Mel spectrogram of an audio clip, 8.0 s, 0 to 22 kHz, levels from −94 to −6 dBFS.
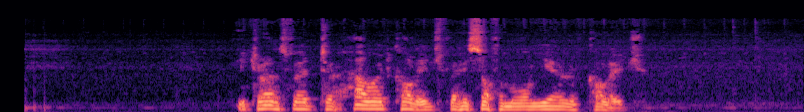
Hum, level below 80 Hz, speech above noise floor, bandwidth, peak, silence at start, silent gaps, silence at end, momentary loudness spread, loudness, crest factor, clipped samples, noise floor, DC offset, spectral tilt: none; -52 dBFS; 41 dB; 11.5 kHz; -10 dBFS; 2.35 s; none; 1.65 s; 9 LU; -25 LUFS; 18 dB; under 0.1%; -66 dBFS; under 0.1%; -6.5 dB/octave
